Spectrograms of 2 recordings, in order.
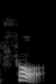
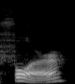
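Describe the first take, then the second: First: It ends without any r sound. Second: It ends with a clear r sound. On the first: "I'm saying for" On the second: "I'm not saying for"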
